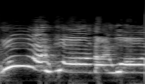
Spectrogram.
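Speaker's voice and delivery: put-on child voice, very high, shrill, excited yelling. Speaker retells a kid jumping on a chair after winning; retelling a kid's screaming yell. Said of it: "screaming, yelling".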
